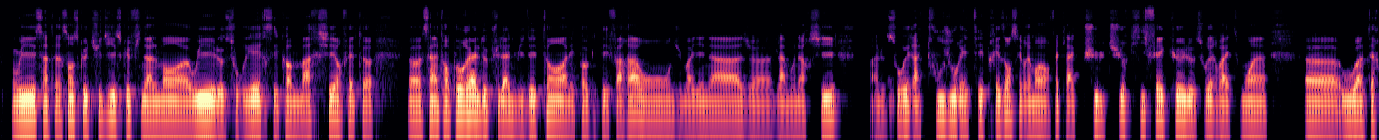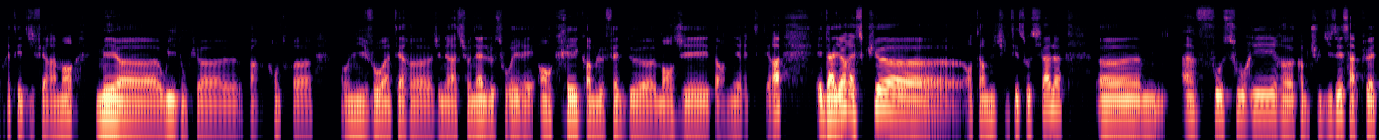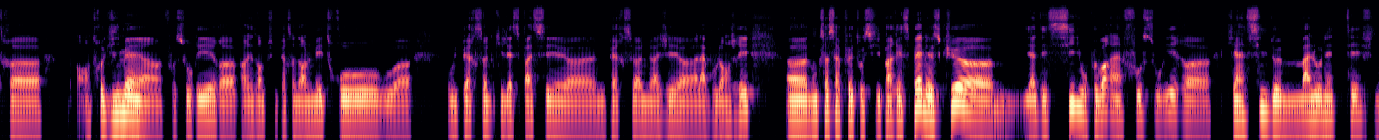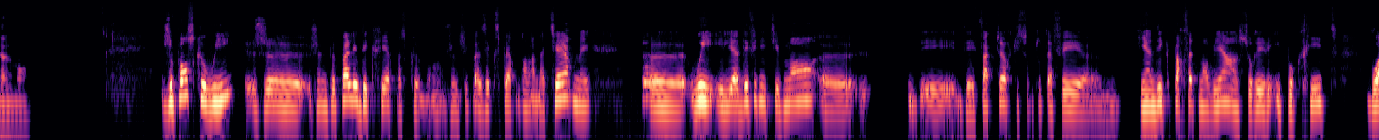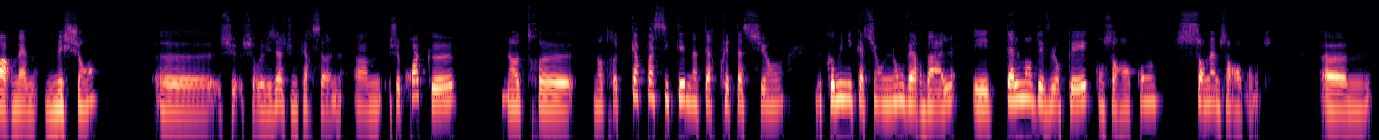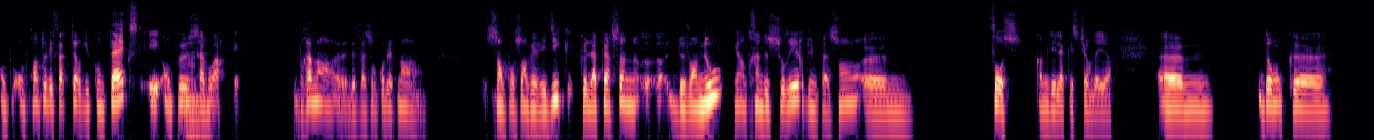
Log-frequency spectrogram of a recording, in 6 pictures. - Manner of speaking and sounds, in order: stressed: "ancré"; unintelligible speech; drawn out: "heu"; stressed: "méchant"
- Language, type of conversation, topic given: French, podcast, Comment distinguer un vrai sourire d’un sourire forcé ?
